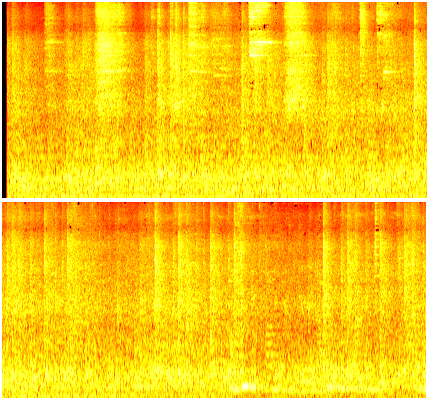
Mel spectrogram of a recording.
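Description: Passenger train coaches running into a station beside the platform, with a steady rumble and wheels clacking. High-pitched wheel squeals come in the first few seconds as the train slows.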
